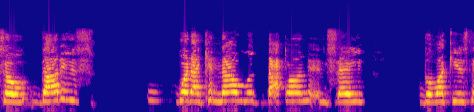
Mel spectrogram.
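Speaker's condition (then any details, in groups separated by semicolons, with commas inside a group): Cerebral palsy; slightly slurred, spastic vocal cords, tone of voice changes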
